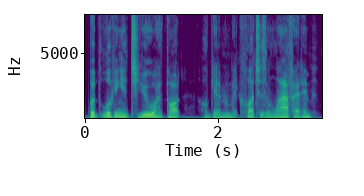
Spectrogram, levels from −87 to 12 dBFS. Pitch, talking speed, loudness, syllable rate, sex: 120 Hz, 270 wpm, -20 LUFS, 6.1 syllables/s, male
